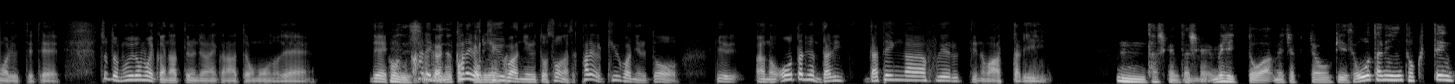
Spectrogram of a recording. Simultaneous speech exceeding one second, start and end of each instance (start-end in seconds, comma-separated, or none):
3.9-5.2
